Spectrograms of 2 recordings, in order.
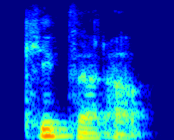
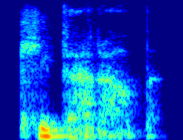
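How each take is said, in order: First: Said in the usual way. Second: Hushed whisper. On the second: Retold or imitated. Last words to dying friend.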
